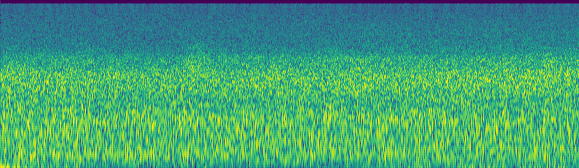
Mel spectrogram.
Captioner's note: leaves rustling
